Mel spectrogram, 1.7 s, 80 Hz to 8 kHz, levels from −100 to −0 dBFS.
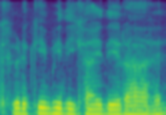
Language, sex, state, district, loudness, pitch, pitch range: Hindi, male, Uttar Pradesh, Budaun, -12 LUFS, 120 Hz, 115-135 Hz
